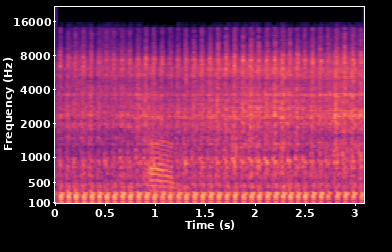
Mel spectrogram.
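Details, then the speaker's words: Suzuki DRZ400 after engine swap and wiring cleanup (headlight and kill switch fixed): even single-cylinder thumping at a steady fast idle with no misses, rattles or hunting; engine running healthy. "so I got all that straight so it seems to be uh running pretty good"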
